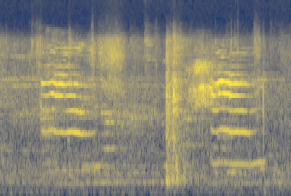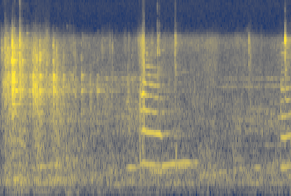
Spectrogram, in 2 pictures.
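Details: Pet house cat at home giving several short rising-falling meows, spaced unevenly over a few seconds, while a woman repeatedly calls it to come up to the roof.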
